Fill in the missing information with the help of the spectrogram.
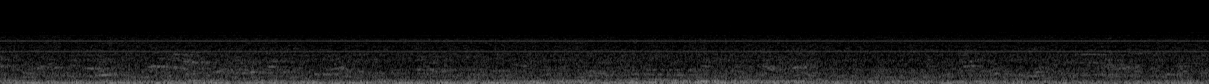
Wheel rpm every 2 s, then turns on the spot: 0, 0, 0, 0, 0, 0.
none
